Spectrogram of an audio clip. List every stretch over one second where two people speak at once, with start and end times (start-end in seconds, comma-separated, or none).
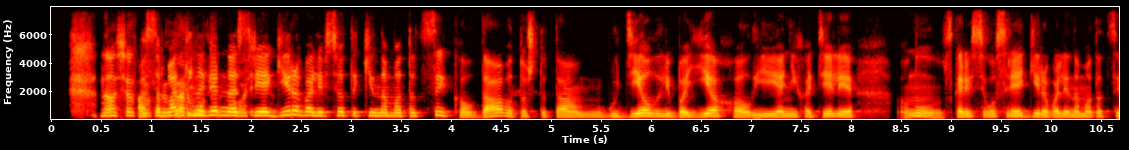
0.8-2.1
